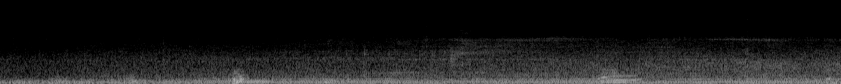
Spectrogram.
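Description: Road traffic on a city square: a motor vehicle's engine running over a steady low street rumble, its note rising sharply twice as it accelerates, about two and six seconds in.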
